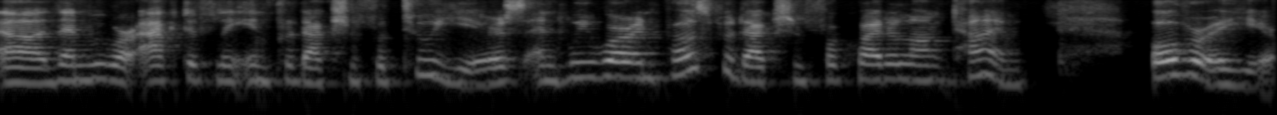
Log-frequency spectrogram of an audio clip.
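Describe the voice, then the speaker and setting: In a German accent, a woman speaks at medium pitch and a moderate pace with a dark, mellow tone. The background is quiet. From Austria/Switzerland, multilingual upbringing. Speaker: documentary filmmaker and professor. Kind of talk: interview.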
